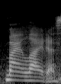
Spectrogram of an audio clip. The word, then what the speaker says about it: myelitis: Myelitis.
